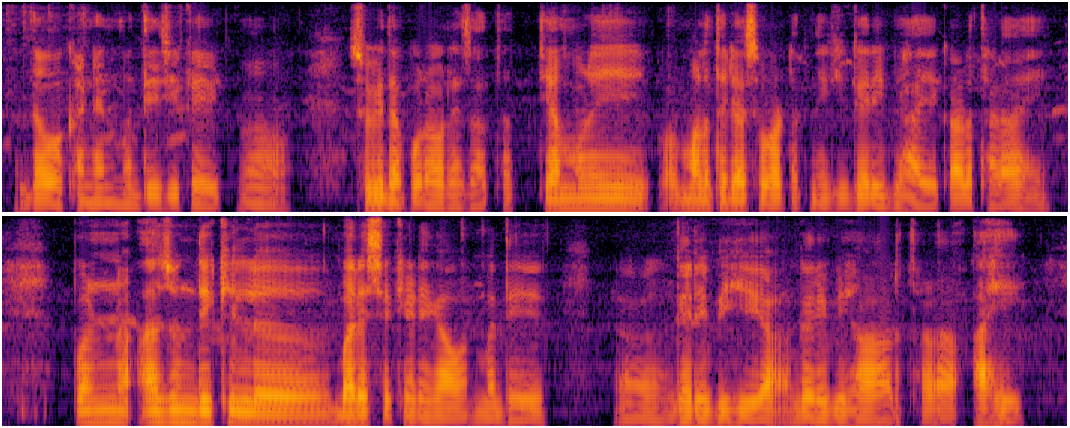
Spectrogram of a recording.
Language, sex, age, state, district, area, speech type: Marathi, male, 18-30, Maharashtra, Nashik, urban, spontaneous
